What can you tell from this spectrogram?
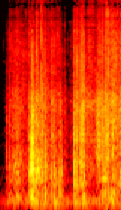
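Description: A rubber balloon is stretched and twisted into a heart shape by a balloon artist, giving off bursts of squeaky, crinkling rubbing in two main stretches with a short pause between them, fairly quiet and with no talking.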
